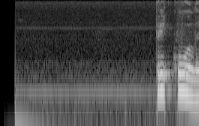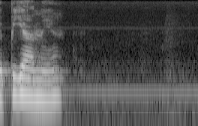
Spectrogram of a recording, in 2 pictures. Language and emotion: Russian, neutral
